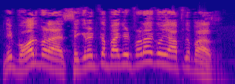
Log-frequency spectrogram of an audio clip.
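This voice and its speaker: A man making comic radio prank calls, insistent and wordy, keeping a polite, deadpan manner. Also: high-pitched, racing. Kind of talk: comic prank calls in assumed everyday characters.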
